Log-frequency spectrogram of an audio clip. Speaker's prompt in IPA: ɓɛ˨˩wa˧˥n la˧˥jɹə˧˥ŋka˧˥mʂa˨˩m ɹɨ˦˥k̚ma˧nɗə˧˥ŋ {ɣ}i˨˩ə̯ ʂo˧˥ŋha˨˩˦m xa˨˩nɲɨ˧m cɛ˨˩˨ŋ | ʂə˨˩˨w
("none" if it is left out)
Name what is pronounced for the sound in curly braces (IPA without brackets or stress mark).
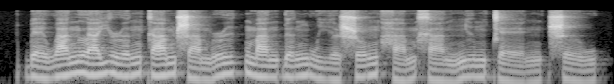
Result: w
